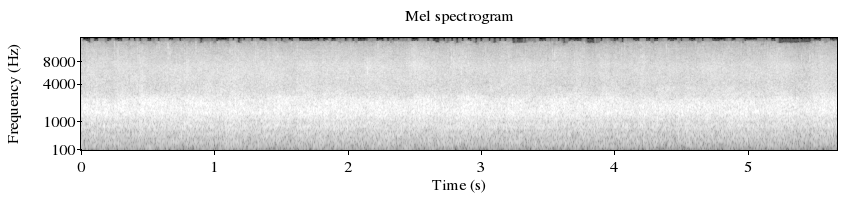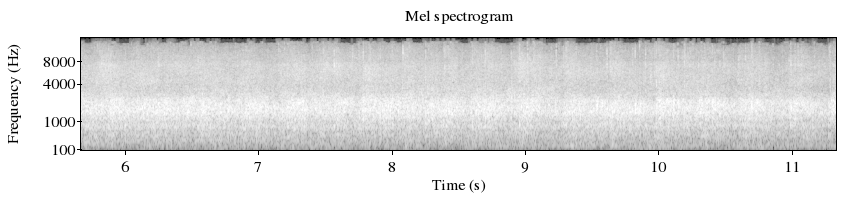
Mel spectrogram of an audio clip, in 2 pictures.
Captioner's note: applause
